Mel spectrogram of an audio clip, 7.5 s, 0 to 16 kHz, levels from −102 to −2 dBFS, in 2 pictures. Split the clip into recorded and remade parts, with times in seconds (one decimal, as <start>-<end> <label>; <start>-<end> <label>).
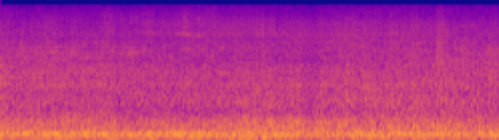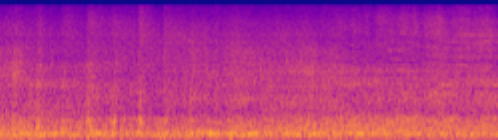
0.0-1.6 recorded; 1.6-2.4 remade; 2.4-3.6 recorded; 3.6-6.4 remade; 6.4-7.5 recorded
